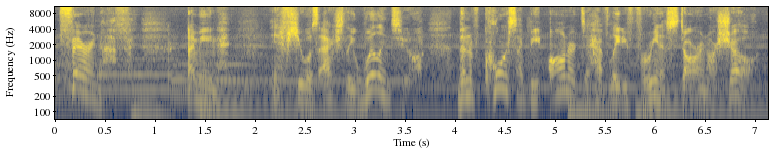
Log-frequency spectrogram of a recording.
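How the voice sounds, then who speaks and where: A man's voice: on the high side, very animated, a little fast. A man playing an earnest, downhearted young amateur theater troupe member in an anime video game, polite and hesitant. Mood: hesitant, hopeful. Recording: music behind the voice.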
